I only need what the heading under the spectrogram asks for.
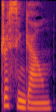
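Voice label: "dressing gown", British English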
